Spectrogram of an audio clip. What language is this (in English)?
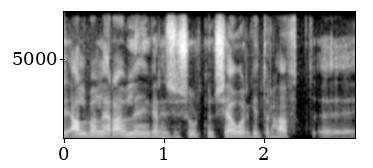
Icelandic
